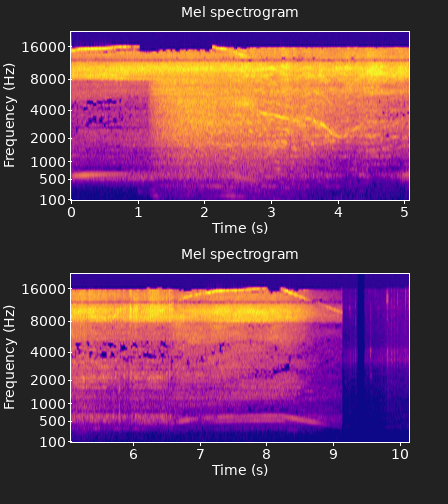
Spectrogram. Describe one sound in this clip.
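An angle grinder whines loudly as it cuts through metal.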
